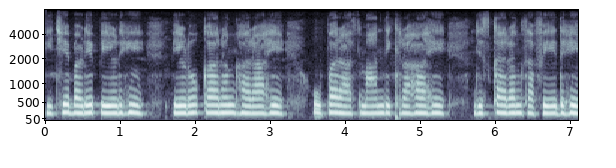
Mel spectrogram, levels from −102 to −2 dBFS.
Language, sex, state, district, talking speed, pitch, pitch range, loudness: Hindi, female, Chhattisgarh, Bastar, 150 wpm, 200 Hz, 195-205 Hz, -14 LUFS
